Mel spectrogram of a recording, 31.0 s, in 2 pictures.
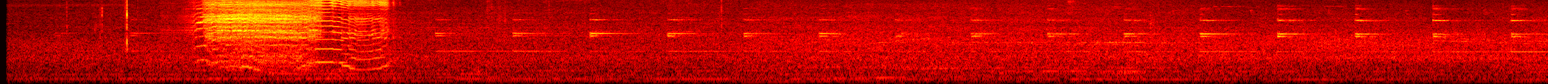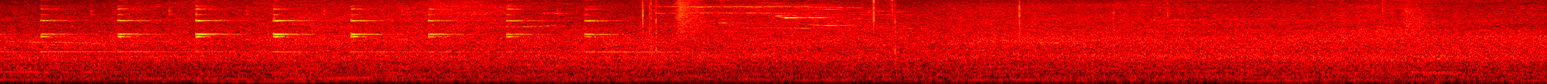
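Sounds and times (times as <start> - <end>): train brakes squealing: 1.5 - 4.6, 20.6 - 24.4
train bell ringing: 4.3 - 8.4, 9.0 - 21.8.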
